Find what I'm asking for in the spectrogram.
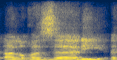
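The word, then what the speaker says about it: al-Ghazzali: Abu Hamid, Muhammad ibn Muhammad ibn Muhammad al-Ghazali al-Tusi. And actually, the better way to say his name, there should be a shadda on the zai. This is like a common mistake.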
